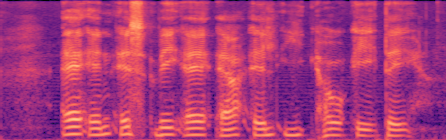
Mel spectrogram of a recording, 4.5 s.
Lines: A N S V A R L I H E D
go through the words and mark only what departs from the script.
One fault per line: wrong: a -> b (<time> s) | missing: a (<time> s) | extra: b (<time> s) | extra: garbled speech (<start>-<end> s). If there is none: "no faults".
no faults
